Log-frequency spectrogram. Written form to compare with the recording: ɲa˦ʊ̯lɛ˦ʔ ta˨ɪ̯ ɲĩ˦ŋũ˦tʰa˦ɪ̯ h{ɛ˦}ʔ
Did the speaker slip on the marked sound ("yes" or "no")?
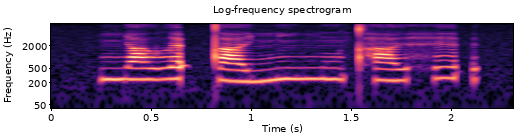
yes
